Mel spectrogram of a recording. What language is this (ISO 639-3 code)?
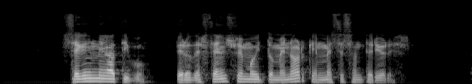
glg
